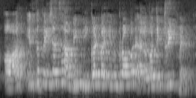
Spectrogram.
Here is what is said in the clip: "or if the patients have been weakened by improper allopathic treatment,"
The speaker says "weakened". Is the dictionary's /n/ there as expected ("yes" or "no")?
no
